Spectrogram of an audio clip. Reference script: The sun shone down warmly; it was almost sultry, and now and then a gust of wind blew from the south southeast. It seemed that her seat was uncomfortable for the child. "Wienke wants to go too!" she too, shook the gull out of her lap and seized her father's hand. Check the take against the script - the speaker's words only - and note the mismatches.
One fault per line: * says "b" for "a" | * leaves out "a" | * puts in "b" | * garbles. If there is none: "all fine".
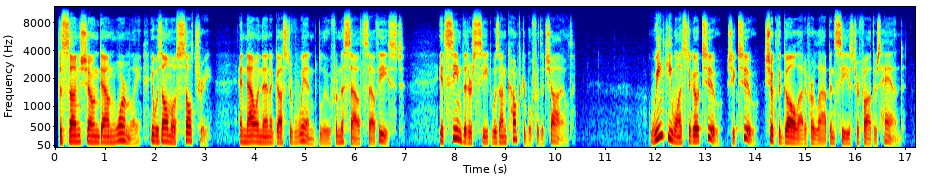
all fine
